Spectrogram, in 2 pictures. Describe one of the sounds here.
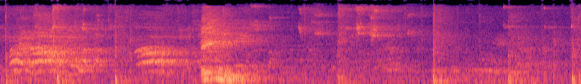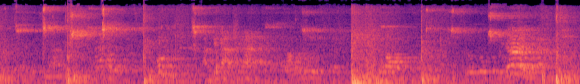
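Young men shout and call out to each other across an echoing court.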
